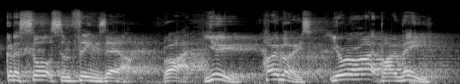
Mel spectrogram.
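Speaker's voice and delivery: high, put-on English accent as God; a breezy English God dropping by. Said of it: "I don't know why I'm going English now".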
